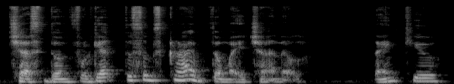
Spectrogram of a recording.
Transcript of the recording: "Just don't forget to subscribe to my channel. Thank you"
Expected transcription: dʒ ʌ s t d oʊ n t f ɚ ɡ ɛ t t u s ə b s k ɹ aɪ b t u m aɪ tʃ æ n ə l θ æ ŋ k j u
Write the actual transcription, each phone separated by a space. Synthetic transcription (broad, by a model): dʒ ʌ s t d oʊ n t f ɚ ɡ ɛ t t u s ə b s k ɹ aɪ b t u m aɪ tʃ æ n ə l t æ ŋ k j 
